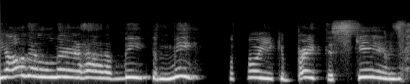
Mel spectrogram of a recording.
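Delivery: put-on very high-pitched Southern accent. Quoting the speaker's grandmother's saying to the boys, southern accent. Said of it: "because she had that southern talk".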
